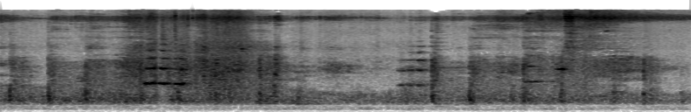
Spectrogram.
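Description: Freight train of covered hopper cars rolling past close by: steel wheels clattering on the rails, with sharp clicks as wheels cross rail joints. Short high squeals from the wheels come about two seconds in and again near the end.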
